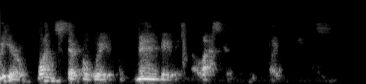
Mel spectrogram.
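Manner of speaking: heavily theatrical, really dramatic voice. Recounting a debate, the speaker reenacts what he said: reenacting a really dramatic voice. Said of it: "in a really dramatic voice, which I'll reenact".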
